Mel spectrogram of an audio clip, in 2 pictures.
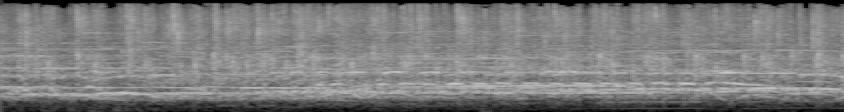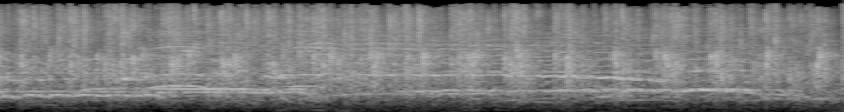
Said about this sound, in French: Est-ce que vous vous sentez un assez bon public pour le disque? Applaudissez donc, voir pour montrer ça.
